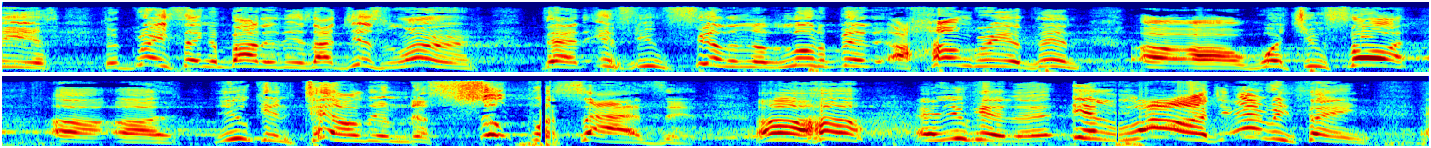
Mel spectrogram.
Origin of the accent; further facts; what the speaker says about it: Washington, District of Columbia, United States; Now, I'm not from the South. I'm from D.C.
